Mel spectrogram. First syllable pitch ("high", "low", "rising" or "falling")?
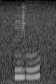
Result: rising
